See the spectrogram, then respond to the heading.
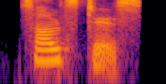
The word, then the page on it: solstice: Indian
